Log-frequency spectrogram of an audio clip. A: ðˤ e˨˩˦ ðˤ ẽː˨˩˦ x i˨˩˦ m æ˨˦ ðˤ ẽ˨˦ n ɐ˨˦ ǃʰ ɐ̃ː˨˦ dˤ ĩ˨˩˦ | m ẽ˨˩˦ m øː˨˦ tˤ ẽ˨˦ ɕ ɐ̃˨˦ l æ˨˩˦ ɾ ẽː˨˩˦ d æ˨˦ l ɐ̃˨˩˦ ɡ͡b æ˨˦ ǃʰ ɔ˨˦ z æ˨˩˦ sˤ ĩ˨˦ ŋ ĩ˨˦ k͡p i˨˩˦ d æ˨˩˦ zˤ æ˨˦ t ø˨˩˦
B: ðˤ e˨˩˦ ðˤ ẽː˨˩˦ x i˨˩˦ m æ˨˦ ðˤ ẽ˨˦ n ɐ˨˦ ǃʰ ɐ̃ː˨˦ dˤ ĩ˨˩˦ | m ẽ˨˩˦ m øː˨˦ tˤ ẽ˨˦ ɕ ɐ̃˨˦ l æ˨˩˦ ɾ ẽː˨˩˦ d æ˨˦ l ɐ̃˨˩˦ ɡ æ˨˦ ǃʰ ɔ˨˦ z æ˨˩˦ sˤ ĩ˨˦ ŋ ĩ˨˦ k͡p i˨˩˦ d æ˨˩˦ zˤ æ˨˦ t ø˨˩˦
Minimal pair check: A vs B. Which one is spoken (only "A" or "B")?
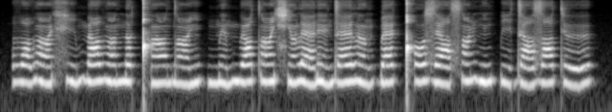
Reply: A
